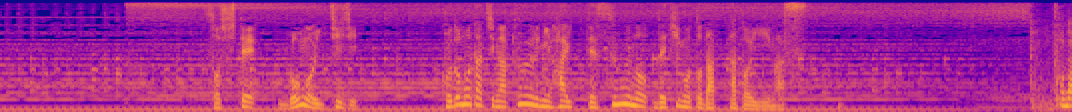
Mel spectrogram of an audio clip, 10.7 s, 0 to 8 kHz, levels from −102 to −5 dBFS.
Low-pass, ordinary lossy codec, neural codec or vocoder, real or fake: 7.2 kHz; none; none; real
